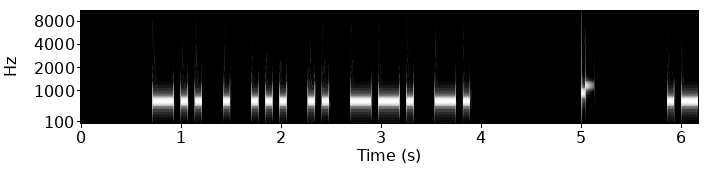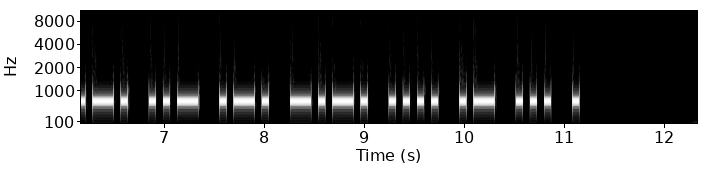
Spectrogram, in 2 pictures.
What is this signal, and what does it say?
Morse code, heard as a keyed tone, about 17 wpm, 700 Hz. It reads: DESIGN PURCHASE
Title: Sentences from Top 800 Words - New Word Drill - 17wpm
